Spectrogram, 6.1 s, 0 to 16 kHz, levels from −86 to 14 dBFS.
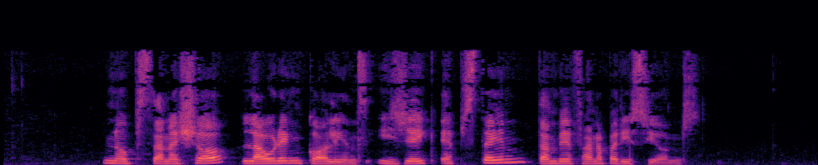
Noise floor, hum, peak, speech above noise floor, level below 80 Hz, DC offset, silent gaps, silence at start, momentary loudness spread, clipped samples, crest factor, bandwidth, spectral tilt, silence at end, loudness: -69 dBFS; none; -6 dBFS; 44 dB; -70 dBFS; under 0.1%; none; 0.8 s; 11 LU; under 0.1%; 20 dB; 11.5 kHz; -3 dB/octave; 0.9 s; -24 LUFS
